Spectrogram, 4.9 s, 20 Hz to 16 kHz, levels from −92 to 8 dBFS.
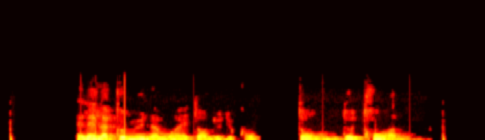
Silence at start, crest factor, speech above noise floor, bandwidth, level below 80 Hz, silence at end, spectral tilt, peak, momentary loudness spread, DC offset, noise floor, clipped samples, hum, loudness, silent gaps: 0.75 s; 16 dB; over 75 dB; 6.8 kHz; -46 dBFS; 0.75 s; -9.5 dB/octave; 0 dBFS; 16 LU; under 0.1%; under -90 dBFS; under 0.1%; none; -16 LUFS; 2.61-2.98 s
